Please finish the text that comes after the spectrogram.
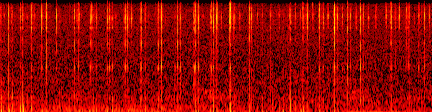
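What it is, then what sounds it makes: Empty cardboard tube, hollow. An empty, hollow brown cardboard toilet paper roll is held in the hand while fingertips and nails tap and scratch along its surface. The result is a quiet, irregular stream of sharp, bright, dry clicks that die away almost instantly, with soft scratchy rustling and a faint low rumble between them.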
